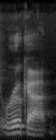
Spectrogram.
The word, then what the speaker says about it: RVCA: Ruka, RVCA, pronounced Ruka.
